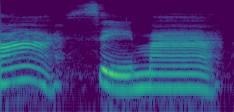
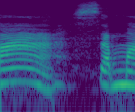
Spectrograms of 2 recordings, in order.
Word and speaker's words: เสมา: คำ ที่ 4 ค่ะ อ่าน ว่า เสมา หมาย ถึง เครื่อง หมาย บอก เขต โบสถ์ อ่าน ว่า สะ เหมา หมาย ถึง ต้น ยา ค่ะ ถ้า เรา สังเกต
